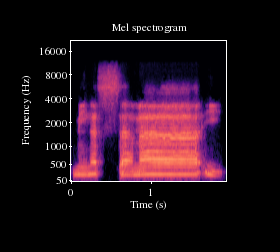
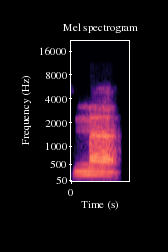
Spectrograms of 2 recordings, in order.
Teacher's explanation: I can never make this alif fat because this mim will never be a fat letter.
